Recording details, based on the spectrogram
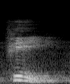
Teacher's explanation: দুই ঠোঁটের মাঝখান থেকে ফ উচ্চারিত হবে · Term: ফা সাউন্ড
